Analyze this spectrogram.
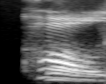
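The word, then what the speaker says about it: called: The pronunciation of this verb is cold. Listen, cold.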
